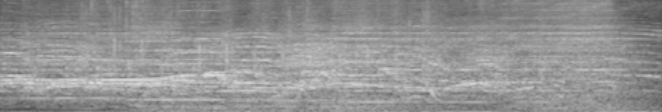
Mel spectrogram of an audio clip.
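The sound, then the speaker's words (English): A large movie theater audience at a Black Panther screening cheers and yells continuously, loud and dense, with overlapping shouts and whoops rising and falling for several seconds. “I don't think I've ever been in a more rapturous movie theater”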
